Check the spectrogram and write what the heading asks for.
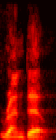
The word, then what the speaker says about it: Randell: Randall Randall what was that my name is pronounced Randall oh I'm sorry mr.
